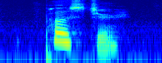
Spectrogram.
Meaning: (noun) 1. A picture of a celebrity, an event etc., intended to be attached to a wall 2. An advertisement to be posted on a pole, wall etc. to advertise something 3. One who posts a message
- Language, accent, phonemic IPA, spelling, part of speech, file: English, US, /ˈpoʊstɚ/, poster, noun / verb, En-us-poster.ogg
